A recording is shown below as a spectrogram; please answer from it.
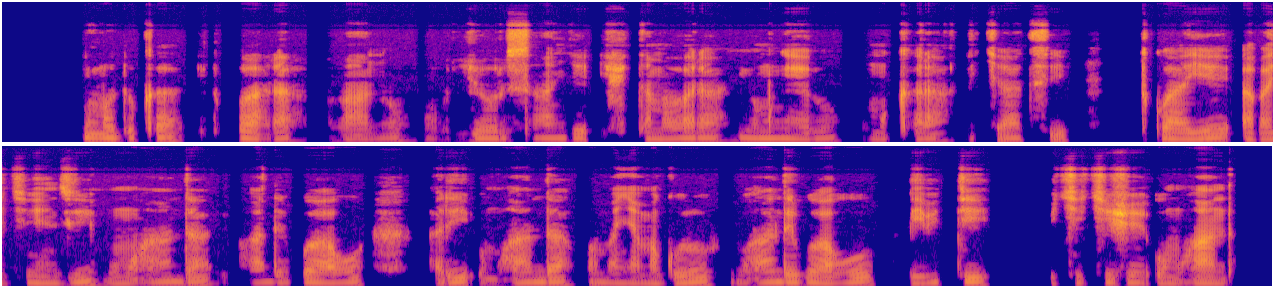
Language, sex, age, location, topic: Kinyarwanda, male, 18-24, Kigali, government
